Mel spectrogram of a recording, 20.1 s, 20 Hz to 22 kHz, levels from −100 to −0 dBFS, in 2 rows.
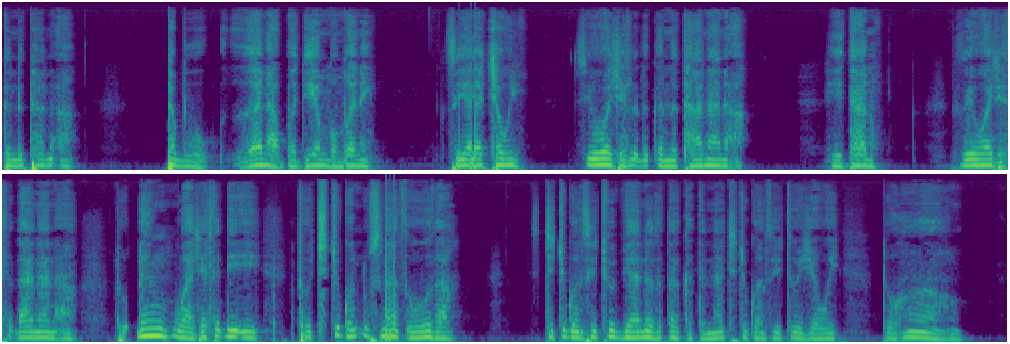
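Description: Throughout the recording the speech has a swirling, hollow quality, with smeared consonant attacks. This is generation loss, and the likely cause is repeated lossy re-encoding, around seven passes, pointing to AAC-LC at roughly 96 kbit/s. Each pass requantises on a shifted frame grid, so the noise and spectral holes accumulate beyond what a single encode at that rate would leave. Nothing is present above 19.2 kHz.

From 4.56 to 4.72 s there is a brief jumbled stretch. These are chunks out of order: a 40 ms chunk plays three chunks late, after material that should have followed it. Nothing is dropped, but the sequence is scrambled across 160 ms with three hard splices. From 13.88 to 13.96 s the same fault recurs on a smaller scale, with one 40 ms chunk a single chunk late, heard as a short jumbled moment.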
